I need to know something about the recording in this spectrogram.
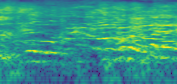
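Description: A babble of many overlapping voices, children's among them, echoing in a large hall.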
